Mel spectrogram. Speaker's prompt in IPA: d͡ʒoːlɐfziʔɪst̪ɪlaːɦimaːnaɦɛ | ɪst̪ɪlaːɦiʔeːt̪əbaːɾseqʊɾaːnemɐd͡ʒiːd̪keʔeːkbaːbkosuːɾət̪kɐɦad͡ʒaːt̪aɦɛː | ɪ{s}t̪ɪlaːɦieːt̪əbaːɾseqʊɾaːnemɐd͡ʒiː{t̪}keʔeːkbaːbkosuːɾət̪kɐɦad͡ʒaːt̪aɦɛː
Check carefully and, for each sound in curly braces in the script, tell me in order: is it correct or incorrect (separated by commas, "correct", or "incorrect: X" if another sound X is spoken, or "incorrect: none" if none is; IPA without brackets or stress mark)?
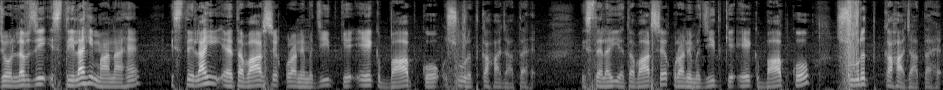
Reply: correct, incorrect: d̪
